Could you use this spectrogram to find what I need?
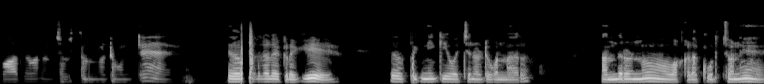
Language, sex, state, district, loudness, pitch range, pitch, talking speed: Telugu, male, Andhra Pradesh, Srikakulam, -19 LUFS, 115-130 Hz, 125 Hz, 110 wpm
